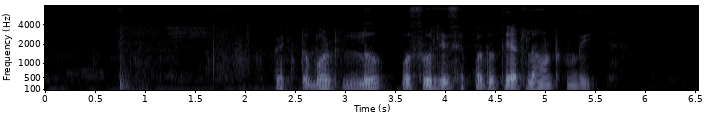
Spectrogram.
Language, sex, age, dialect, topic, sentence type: Telugu, male, 36-40, Telangana, banking, question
